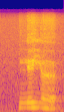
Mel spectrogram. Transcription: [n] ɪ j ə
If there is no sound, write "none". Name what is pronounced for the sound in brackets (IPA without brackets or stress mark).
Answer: n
